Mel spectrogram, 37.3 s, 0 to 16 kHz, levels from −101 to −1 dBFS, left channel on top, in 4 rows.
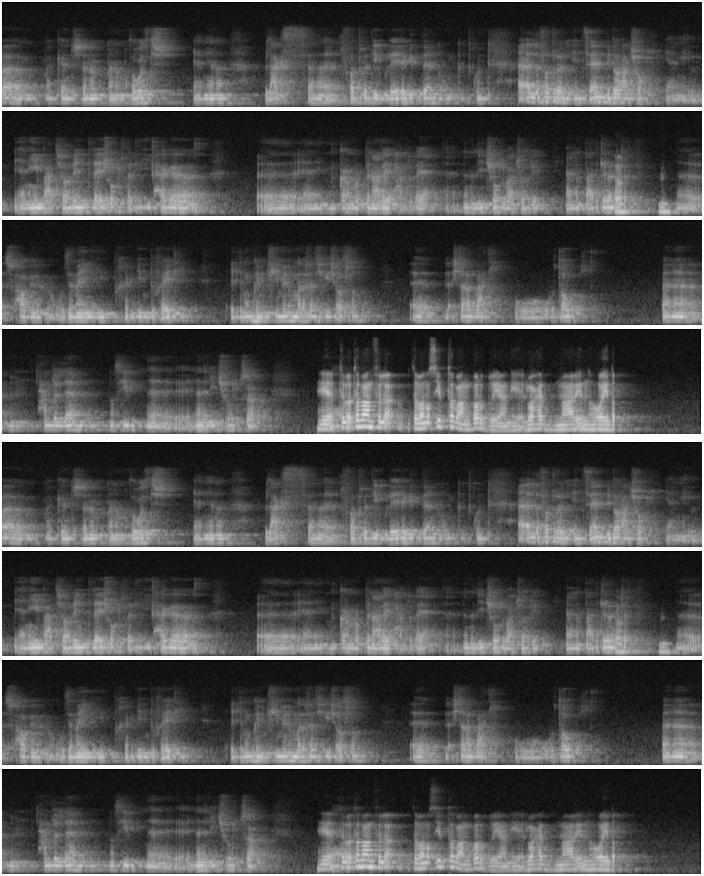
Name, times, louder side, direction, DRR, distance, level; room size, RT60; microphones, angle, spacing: voice 1, 0.0-2.2 2.6-12.3 12.7-16.5 16.9-17.7 18.3-21.1 21.7-23.5 24.2-26.5 27.5-31.8 32.4-32.7, equal, 10° left, 1.2 m, -32 dB
voice 2, 32.2-36.2, left 5 dB, 65° left, 0.5 m, -25 dB
10.5 x 10.0 x 8.8 m
head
